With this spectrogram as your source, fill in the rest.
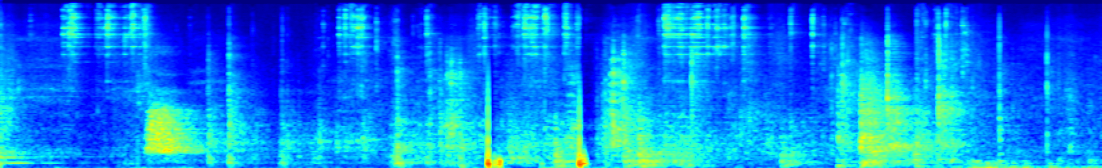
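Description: A dog moves around nearby with panting and snuffling, scrabbling paws and a few knocks, while a person talks to it over the activity.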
